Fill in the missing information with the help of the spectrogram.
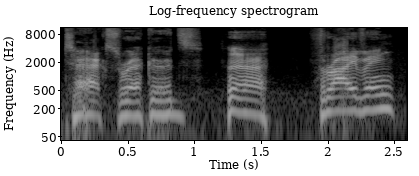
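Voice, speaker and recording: A man voicing an excitable, scheming shopkeeper in a video game, with a theatrical manner. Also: fairly high pitch, very slow, creaky, a little hiss or hum, exaggerated voice. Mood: indignant, sly. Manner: theatrical, fawning and indignant by turns. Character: excitable, scheming male shopkeeper jealous of a rival. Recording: game music behind.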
